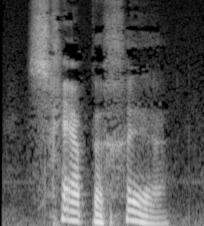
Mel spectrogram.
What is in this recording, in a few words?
"scherpe geur", Dutch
